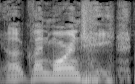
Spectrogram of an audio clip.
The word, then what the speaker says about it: Glenmorangie: Glenmorangie is the correct pronunciation. It's really the only word in the English language that I've heard of that actually rhymes with orange.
